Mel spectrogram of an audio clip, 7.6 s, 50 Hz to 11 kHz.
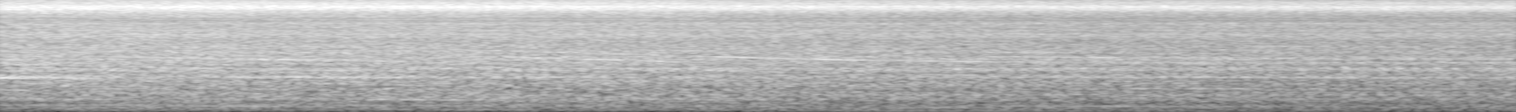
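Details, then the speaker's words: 2006 Ford F150 XL, 4.6L V8, cold engine, after throttle body replacement to fix no acceleration (idle only; gas pedal already replaced): steady smooth idle, revs on throttle blips and returns to idle. Fault repaired. "all right look so good guys it looks like it turned on it idled up because it's obviously a cold engine and I punched the gas once twice you heard it and it idled right back up"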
